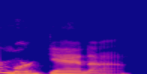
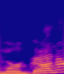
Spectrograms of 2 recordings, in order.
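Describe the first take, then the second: First: Morgana with the "a" of "cat"; short-A pronunciation. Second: Morgana with "ah" in the middle; broad-A pronunciation. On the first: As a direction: say Morgana as mor-GAN-na, rhyming with banana. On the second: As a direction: say Morgana as mor-GAH-na. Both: Shown as a demonstration. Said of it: "is it Morgana or Morgana".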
